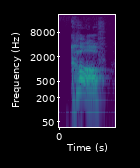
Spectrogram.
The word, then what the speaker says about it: cough: word like for example when you have gh at the end of a word and this produces a sound normally that sound is like the letter f like when you say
